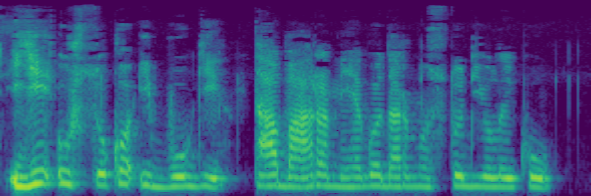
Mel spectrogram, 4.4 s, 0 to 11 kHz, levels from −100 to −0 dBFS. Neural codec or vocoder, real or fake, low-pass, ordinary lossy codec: none; real; 9.9 kHz; AAC, 32 kbps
